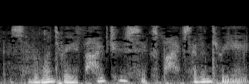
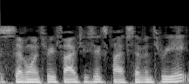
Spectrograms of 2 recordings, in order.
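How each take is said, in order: First: The number is read at a slower pace. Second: The number is read at a quicker pace.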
